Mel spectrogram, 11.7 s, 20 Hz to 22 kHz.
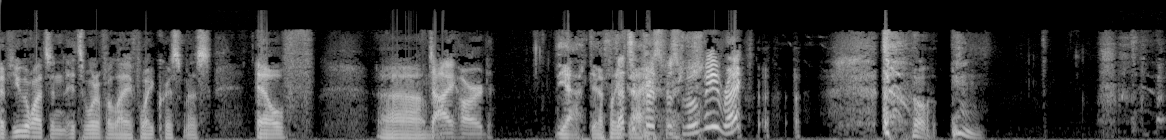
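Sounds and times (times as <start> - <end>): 
speech: 0.0 - 3.2, 3.8 - 5.0, 5.6 - 9.9
person coughing harshly: 8.8 - 9.9.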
